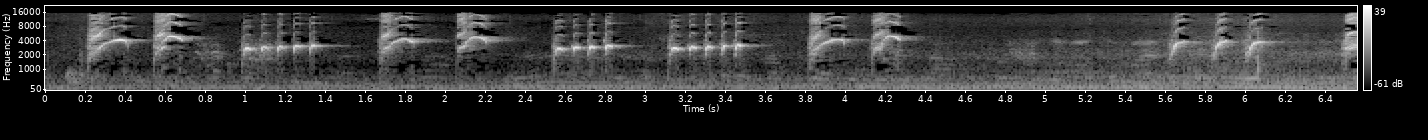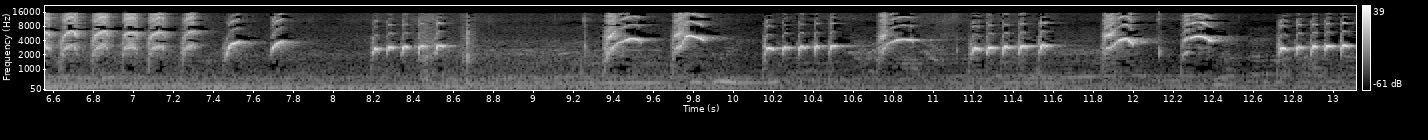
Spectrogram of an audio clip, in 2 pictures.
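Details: Greater green leafbird song used to attract birds for trapping: long sequence of bright upslurred whistles and rapid chirp trills, including a dense buzzy stretch, repeated with little pause.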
